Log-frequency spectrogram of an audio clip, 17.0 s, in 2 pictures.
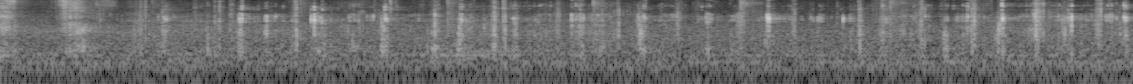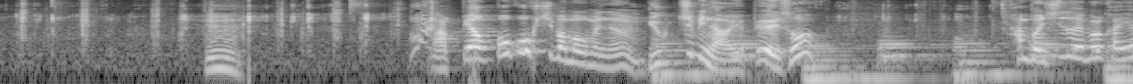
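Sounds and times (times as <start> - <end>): wet crunchy chewing: 0.0 - 11.9, 13.4 - 17.0.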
